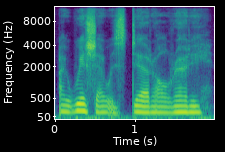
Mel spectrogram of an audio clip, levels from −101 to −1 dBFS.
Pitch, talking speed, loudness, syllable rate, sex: 140 Hz, 180 wpm, -16 LUFS, 4.3 syllables/s, female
